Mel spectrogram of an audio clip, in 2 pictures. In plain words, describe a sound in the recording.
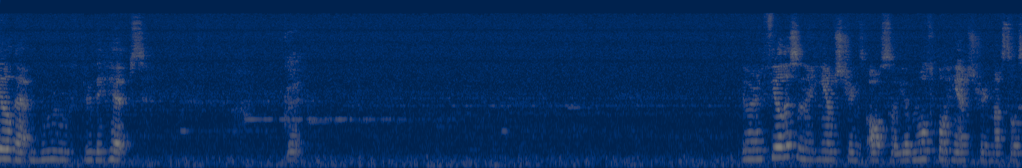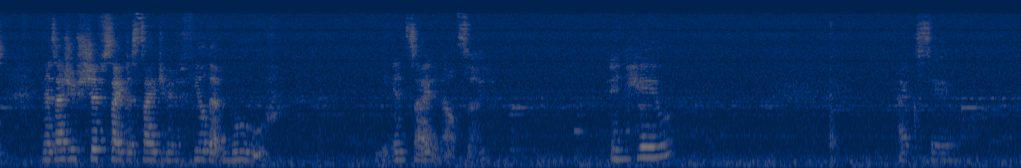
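A woman speaks calmly and steadily, as if instructing, close to a microphone.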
